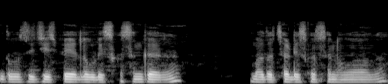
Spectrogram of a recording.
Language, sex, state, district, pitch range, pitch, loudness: Hindi, male, Uttar Pradesh, Gorakhpur, 115-130 Hz, 120 Hz, -17 LUFS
